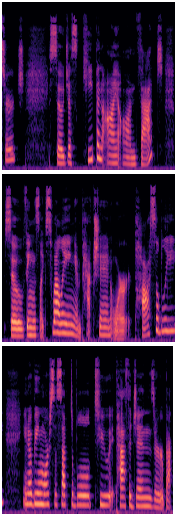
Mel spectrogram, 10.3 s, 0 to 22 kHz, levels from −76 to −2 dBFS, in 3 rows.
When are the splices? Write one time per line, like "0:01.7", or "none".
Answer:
0:00.9
0:03.4
0:09.2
